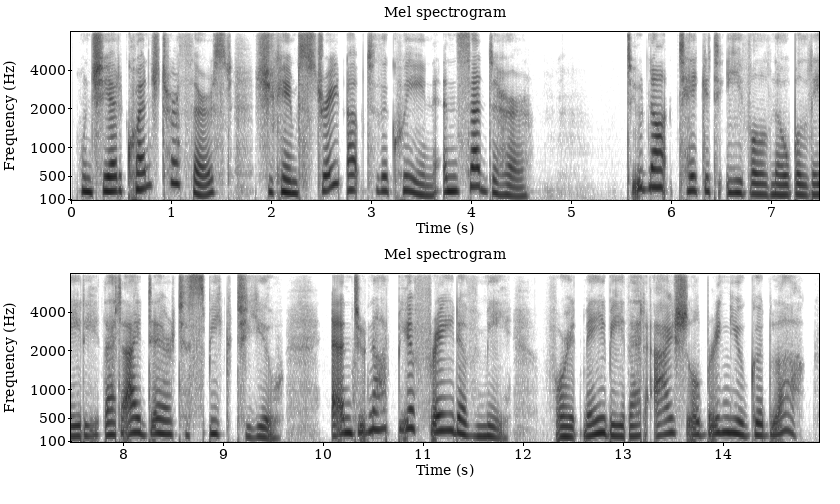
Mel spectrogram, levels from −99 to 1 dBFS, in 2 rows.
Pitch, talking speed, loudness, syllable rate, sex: 220 Hz, 195 wpm, -19 LUFS, 4.3 syllables/s, female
